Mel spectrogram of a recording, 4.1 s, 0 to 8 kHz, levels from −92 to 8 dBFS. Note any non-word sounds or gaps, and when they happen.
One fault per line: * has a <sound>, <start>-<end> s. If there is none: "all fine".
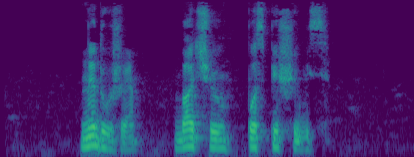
all fine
